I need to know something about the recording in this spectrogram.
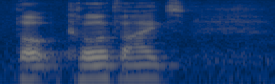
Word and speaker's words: Kohathites: Kohathites. Kohathites.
